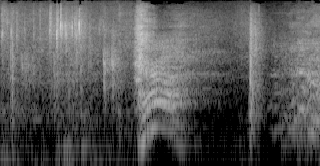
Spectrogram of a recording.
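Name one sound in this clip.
A man shouts loudly with excitement.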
